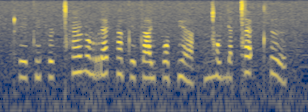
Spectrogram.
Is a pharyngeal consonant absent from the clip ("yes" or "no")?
yes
